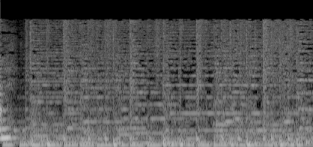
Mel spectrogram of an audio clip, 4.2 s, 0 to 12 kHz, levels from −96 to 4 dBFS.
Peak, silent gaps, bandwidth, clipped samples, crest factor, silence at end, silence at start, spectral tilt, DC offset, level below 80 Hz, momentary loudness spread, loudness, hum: -14 dBFS; none; 7.8 kHz; under 0.1%; 16 dB; 0 s; 0 s; -5 dB/octave; under 0.1%; -34 dBFS; 2 LU; -33 LUFS; none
